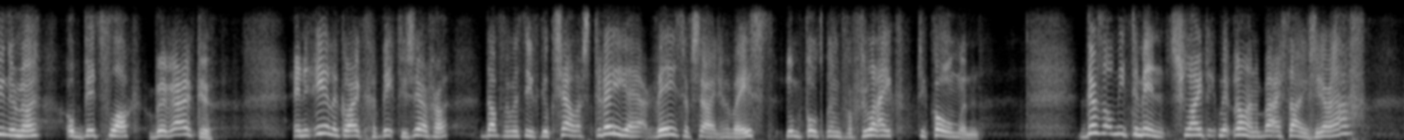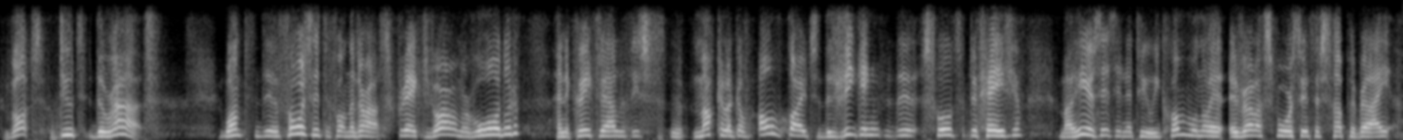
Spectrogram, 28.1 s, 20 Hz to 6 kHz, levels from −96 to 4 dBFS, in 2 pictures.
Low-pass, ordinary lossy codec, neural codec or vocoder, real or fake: 5.4 kHz; Opus, 24 kbps; codec, 16 kHz in and 24 kHz out, 0.4 kbps, LongCat-Audio-Codec, four codebook decoder; fake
